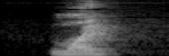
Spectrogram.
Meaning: alternative form of moi
- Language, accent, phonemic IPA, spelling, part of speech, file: French, Canada, /mwe/, moé, pronoun, LL-Q150 (fra)-moé.wav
